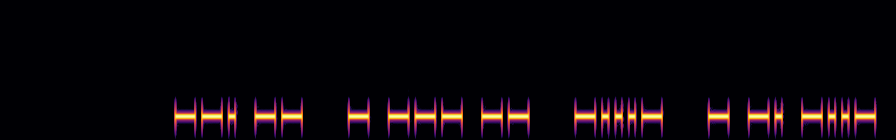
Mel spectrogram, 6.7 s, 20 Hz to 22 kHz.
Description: Morse code, heard as a keyed tone, about 24 wpm, 700 Hz. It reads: GM TOM <BT> TNX
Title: Speed-Racing Common QSO Phrases Encore - 20wpm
